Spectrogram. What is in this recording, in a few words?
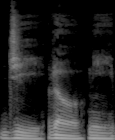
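"jironi", concatenated syllables; Affixing experiment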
